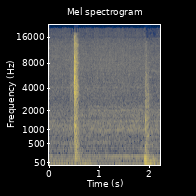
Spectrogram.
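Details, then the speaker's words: Salvage car with check engine light on: two dull thuds about 1.5 seconds apart over a quiet idle as it's put in gear; clunk on engagement, cause unknown. "This has got a screw in it. You put in gear, it clunks."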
